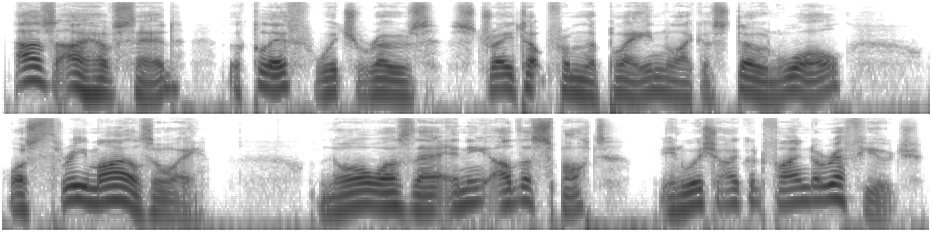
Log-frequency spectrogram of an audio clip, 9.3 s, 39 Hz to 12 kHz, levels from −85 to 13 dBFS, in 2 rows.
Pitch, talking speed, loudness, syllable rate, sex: 130 Hz, 220 wpm, -18 LUFS, 5.5 syllables/s, male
